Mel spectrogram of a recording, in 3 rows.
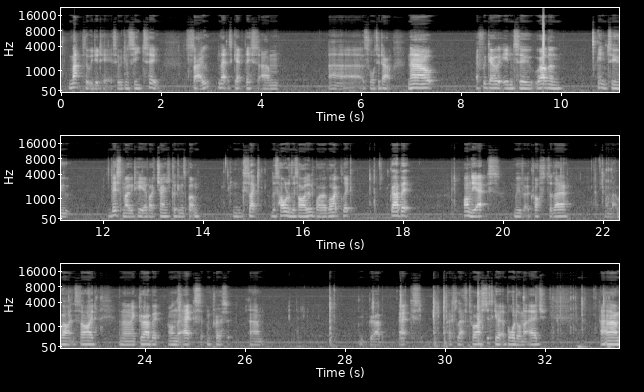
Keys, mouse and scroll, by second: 0.2 shift+middle click, 2.0 scroll down 1, 2.5 shift+middle click, 3.2-4.1 scroll down 1, 4.2 shift+middle click, 4.9-5.8 scroll up 1, 5.8-7.9 scroll down 1, 7.9-8.3 scroll up 1, 8.3-10.1 scroll down 1, 12.7 click, 16.9 right click, 19.0 g, 21.0 x, 22.3 click, 22.9 shift+scroll up 1, 23.7-24.1 scroll up 1, 24.2 shift+middle click, 24.7-25.4 scroll up 1, 25.6 g, 26.3 x, 28.8 click, 29.4 Escape, 30.2 g, 30.7 x, 31.4 click, 32.4 Return, 33.0-33.4 scroll down 1.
